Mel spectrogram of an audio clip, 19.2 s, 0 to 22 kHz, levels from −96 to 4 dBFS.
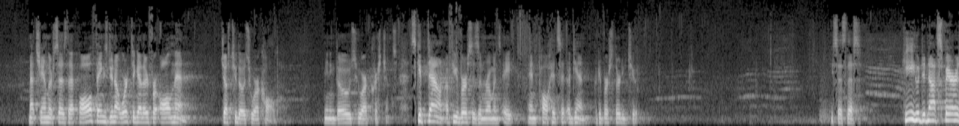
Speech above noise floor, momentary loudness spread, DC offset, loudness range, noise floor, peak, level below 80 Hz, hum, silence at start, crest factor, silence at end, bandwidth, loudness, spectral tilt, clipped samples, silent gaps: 35 dB; 18 LU; under 0.1%; 11 LU; -53 dBFS; -2 dBFS; -64 dBFS; none; 0.6 s; 18 dB; 0 s; 17.5 kHz; -18 LUFS; -6 dB/octave; under 0.1%; none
